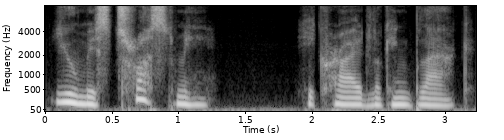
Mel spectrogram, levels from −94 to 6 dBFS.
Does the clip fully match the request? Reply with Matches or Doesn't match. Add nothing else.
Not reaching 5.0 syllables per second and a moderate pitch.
Matches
